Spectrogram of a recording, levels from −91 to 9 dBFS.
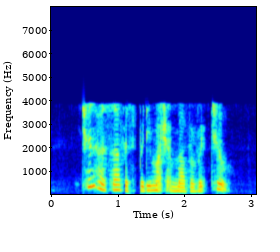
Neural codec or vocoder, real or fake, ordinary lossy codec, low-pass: vocoder, 22.05 kHz, 80 mel bands, HiFi-GAN; fake; AAC, 16 kbps; 7.2 kHz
